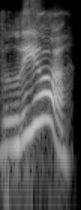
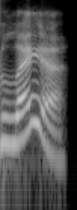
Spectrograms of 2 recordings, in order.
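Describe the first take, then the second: First: The name is said with an old Sephardic pronunciation. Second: The name is said with a plain English pronunciation. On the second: "which is Leah"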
